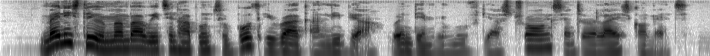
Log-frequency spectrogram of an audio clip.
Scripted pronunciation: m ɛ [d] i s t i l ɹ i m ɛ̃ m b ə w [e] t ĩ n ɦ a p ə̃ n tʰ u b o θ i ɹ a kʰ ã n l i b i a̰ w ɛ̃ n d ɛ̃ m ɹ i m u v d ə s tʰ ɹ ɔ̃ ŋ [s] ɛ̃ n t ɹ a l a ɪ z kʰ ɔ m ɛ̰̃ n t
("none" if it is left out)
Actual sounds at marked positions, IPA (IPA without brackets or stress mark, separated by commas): n, e, s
